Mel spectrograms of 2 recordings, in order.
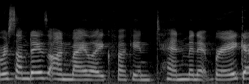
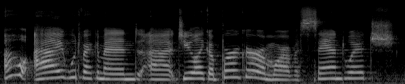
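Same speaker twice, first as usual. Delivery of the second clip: cashier voice. Pretend. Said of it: "I'll fucking do it".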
